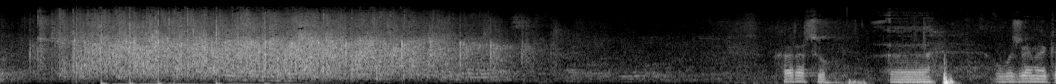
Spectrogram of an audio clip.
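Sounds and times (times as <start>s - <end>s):
audience applause welcoming a lecturer at a medical faculty: 0.0s - 5.7s
speech: 7.8s - 10.5s.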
